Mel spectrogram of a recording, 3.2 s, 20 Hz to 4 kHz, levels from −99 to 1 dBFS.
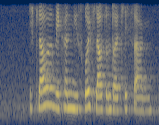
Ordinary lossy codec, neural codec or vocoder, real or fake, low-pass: none; none; real; 3.6 kHz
